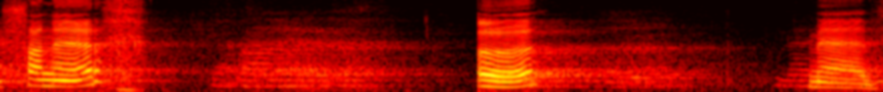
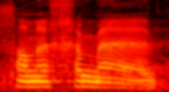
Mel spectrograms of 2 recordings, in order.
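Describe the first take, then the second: First: "Llanerch", "Y", "Medd", each alone with a long pause after; split up word by word. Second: Said in the usual way. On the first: Shown as a demonstration. Teacher leading class repetition, "Llanerch. Y. Medd" piece by piece. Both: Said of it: "So I've split it up for you".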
